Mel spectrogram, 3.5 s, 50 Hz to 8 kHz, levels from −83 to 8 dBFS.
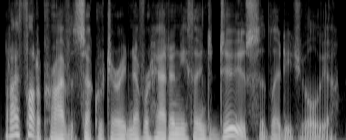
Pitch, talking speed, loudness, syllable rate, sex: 105 Hz, 240 wpm, -20 LUFS, 7.1 syllables/s, male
